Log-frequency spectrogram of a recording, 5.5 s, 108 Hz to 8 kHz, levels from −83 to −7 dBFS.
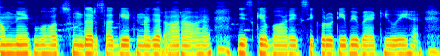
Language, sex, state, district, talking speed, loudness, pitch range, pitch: Hindi, male, Bihar, Saran, 185 wpm, -29 LUFS, 125-130 Hz, 125 Hz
